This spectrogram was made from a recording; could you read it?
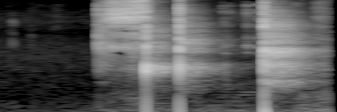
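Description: An orange Rockstar energy drink can being cracked open: a sudden fizzing hiss, sharp metallic clicks and a final snap over the steady carbonated hiss, with no voices.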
